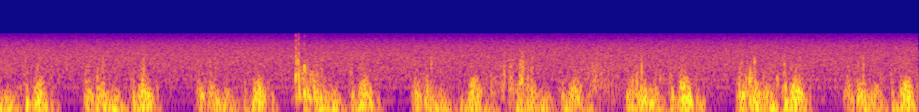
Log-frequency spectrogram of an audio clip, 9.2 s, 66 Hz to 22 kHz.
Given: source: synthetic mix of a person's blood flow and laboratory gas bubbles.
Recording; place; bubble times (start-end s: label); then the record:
Doppler ultrasound of blood flow; precordium
2.94-3.23 s: bubbles
From the record:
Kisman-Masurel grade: 113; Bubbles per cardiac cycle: 1 to 2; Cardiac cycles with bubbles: 1 to 10%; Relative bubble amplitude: loud (0.450 to 0.775); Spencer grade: 1 (occasional bubble signal discernible with the cardiac motion signal, with majority of cardiac periods free of bubbles); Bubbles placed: only in the low amplitude regions of the cardiac cycle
